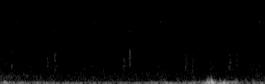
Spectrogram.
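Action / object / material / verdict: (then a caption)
shake / water pump bearing and pulley, metal / metal / loose. A removed water pump from a Range Rover L405 5.0 supercharged is rocked by its pulley, and the play in its worn metal bearing makes quiet, low, muffled ticking clicks that build to a louder knock near the end. The bearing is worn and needs replacing; this play is the source of the knocking noise on the car.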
